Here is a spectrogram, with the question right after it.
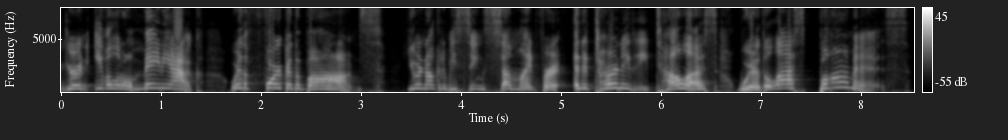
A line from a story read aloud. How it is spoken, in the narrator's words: they would scream at her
